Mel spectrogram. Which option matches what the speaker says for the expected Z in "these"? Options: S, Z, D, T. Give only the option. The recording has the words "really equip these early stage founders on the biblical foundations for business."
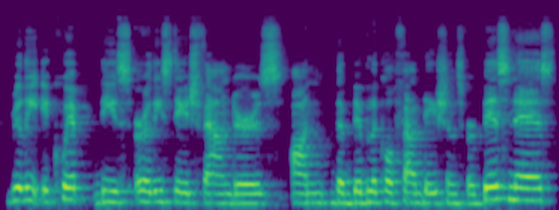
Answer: Z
